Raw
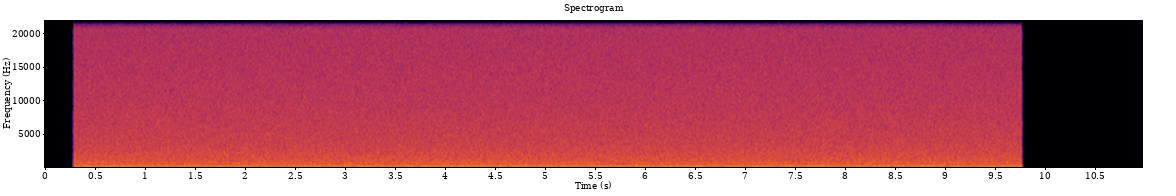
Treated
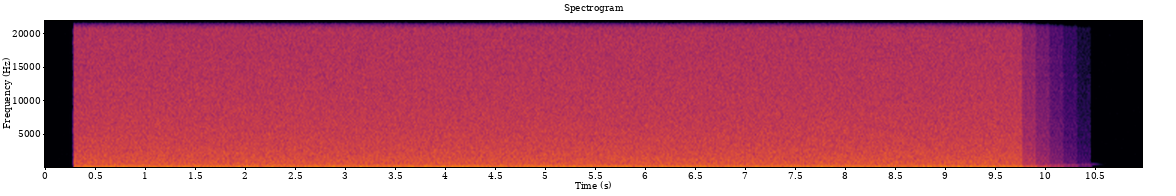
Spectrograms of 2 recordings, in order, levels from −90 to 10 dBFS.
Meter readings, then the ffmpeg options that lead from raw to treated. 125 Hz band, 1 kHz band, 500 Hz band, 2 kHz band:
+0.5 dB, -0.5 dB, -2.0 dB, 0.0 dB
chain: -filter_complex "[0:a]aecho=1:1:6.9:0.67,acrossover=split=310|920|2100[s0][s1][s2][s3];[s1]alimiter=limit=0.0708:level=0:latency=1[s4];[s0][s4][s2][s3]amix=inputs=4:normalize=0,asplit=6[s5][s6][s7][s8][s9][s10];[s6]adelay=137,afreqshift=-100,volume=0.335[s11];[s7]adelay=274,afreqshift=-200,volume=0.151[s12];[s8]adelay=411,afreqshift=-300,volume=0.0676[s13];[s9]adelay=548,afreqshift=-400,volume=0.0305[s14];[s10]adelay=685,afreqshift=-500,volume=0.0138[s15];[s5][s11][s12][s13][s14][s15]amix=inputs=6:normalize=0,volume=0.794"

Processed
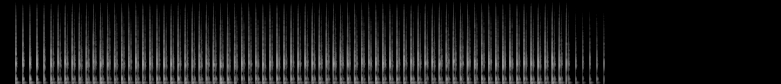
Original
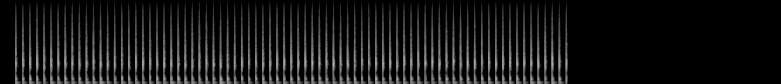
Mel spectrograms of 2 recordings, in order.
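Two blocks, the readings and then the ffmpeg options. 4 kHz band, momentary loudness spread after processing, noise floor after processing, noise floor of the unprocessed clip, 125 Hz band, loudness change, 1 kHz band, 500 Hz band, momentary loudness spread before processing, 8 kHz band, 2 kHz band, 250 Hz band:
-3.0 dB, 2 LU, -79 dBFS, -76 dBFS, -2.5 dB, -3.0 dB, -3.0 dB, -3.0 dB, 2 LU, -3.0 dB, -3.0 dB, -3.0 dB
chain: -af "aecho=1:1:375:0.237,volume=0.708"

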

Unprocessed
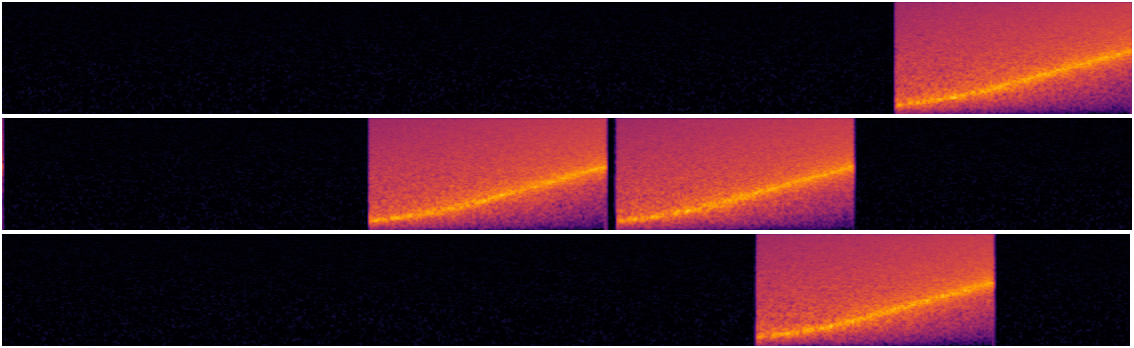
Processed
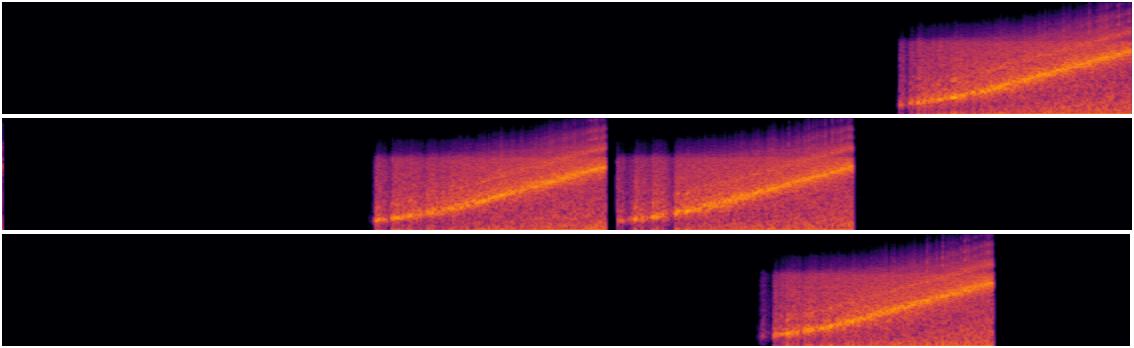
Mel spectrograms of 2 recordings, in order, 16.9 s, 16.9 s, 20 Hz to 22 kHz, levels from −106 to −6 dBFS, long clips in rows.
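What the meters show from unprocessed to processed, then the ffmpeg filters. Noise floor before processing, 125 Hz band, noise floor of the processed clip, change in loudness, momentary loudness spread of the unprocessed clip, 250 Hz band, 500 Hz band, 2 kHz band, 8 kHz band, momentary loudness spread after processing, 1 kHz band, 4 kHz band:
-83 dBFS, no reading, under -85 dBFS, -6.5 dB, 11 LU, -2.5 dB, -6.5 dB, -6.0 dB, -10.5 dB, 11 LU, -5.5 dB, -6.5 dB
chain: -af "aresample=11025,aresample=44100,agate=range=0.00355:threshold=0.0398:ratio=16:detection=peak,aeval=exprs='(tanh(10*val(0)+0.7)-tanh(0.7))/10':c=same,volume=0.841"

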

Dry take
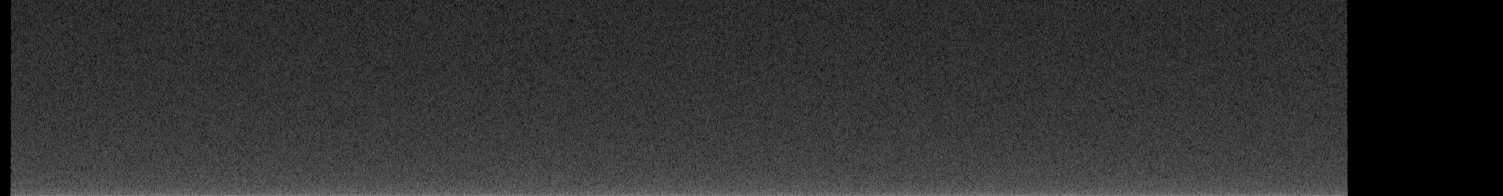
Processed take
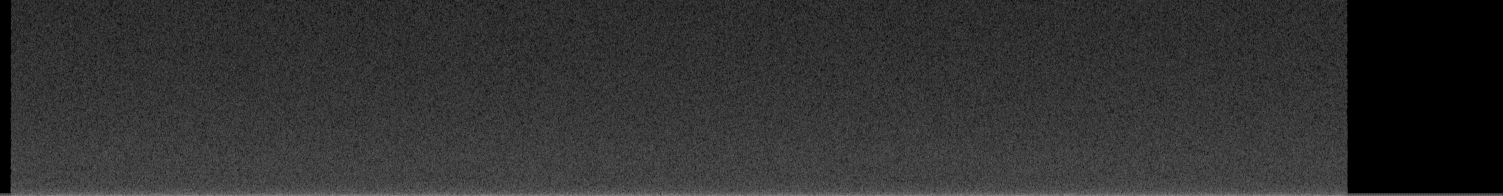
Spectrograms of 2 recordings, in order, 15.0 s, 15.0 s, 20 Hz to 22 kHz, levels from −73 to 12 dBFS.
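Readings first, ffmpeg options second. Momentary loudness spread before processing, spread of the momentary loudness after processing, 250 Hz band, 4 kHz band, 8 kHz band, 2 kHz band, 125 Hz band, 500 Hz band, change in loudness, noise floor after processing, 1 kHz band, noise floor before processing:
0 LU, 2 LU, -0.5 dB, -1.0 dB, 0.0 dB, -3.0 dB, +1.5 dB, -3.0 dB, -0.5 dB, -39 dBFS, -3.5 dB, under -85 dBFS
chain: -filter_complex "[0:a]aeval=exprs='val(0)+0.0126*(sin(2*PI*60*n/s)+sin(2*PI*2*60*n/s)/2+sin(2*PI*3*60*n/s)/3+sin(2*PI*4*60*n/s)/4+sin(2*PI*5*60*n/s)/5)':c=same,acrossover=split=330|3000[s0][s1][s2];[s1]acompressor=threshold=0.0112:ratio=2[s3];[s0][s3][s2]amix=inputs=3:normalize=0"

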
